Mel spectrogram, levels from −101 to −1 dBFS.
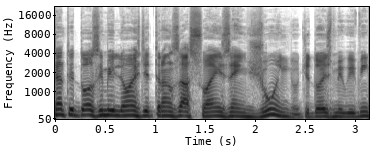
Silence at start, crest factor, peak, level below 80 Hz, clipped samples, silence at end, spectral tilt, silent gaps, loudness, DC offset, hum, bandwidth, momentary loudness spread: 0 s; 14 dB; -2 dBFS; -64 dBFS; under 0.1%; 0 s; -5.5 dB/octave; none; -16 LUFS; under 0.1%; none; over 20 kHz; 4 LU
